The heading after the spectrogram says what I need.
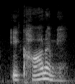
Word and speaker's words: economy: 이거 economy란 단어 발음하실 때 강세에 주의하셔야 해요. 이거는 강세가 여기 들어가요. economy 이렇게요.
